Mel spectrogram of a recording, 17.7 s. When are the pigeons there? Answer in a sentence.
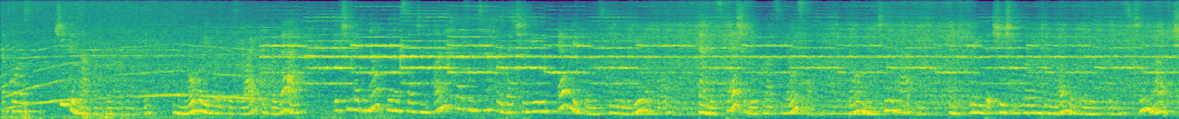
The pigeons can't be heard in this clip.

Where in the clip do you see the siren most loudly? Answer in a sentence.
The volume of the siren peaks at 6 seconds.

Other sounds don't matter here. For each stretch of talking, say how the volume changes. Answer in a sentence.
The talking can be heard from 0.0 to 17.6 s, at a steady volume.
